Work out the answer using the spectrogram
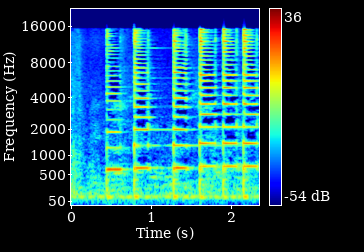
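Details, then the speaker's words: New Recording King guitar during setup, plucked notes: thin metallic sizzle riding each attack, a string buzzing on one high fret; the other frets were fine. "definite high fret that was buzzing there so I needed to to take care of just that that high for the rest of the frets were good but I needed to take care of that one"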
